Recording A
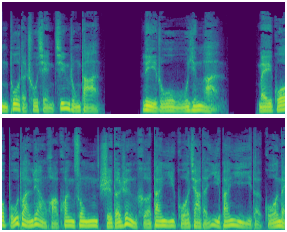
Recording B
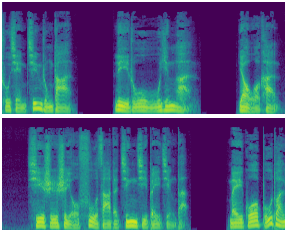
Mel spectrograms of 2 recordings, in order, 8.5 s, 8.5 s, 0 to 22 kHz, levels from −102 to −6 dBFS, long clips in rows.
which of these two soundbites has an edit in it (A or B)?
A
